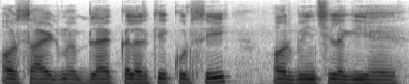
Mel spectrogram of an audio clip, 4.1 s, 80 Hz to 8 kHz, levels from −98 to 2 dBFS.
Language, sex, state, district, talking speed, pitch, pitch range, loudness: Hindi, male, Uttar Pradesh, Lucknow, 145 wpm, 135 Hz, 130-140 Hz, -15 LUFS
